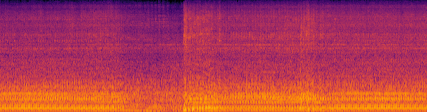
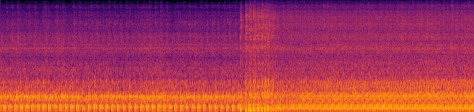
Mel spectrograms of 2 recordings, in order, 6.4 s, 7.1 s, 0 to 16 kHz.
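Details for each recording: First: John Deere LX279 riding mower, liquid-cooled engine, started with empty carb bowl after cranking, hours unknown: quick steady beat that dips and stumbles briefly, then settles to an even run; rough at first, improving as it runs. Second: John Deere LX279 riding mower with a liquid-cooled engine, hours unknown (no hour meter), just after a cold start. Firing is choppy and uneven for a few seconds, then settles into a steady run. Rough running when cold, possibly characteristic of the engine, cause unclear.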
